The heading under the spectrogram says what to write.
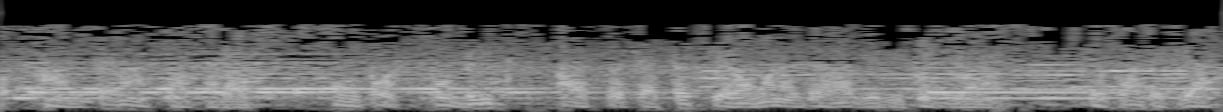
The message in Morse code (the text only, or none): none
